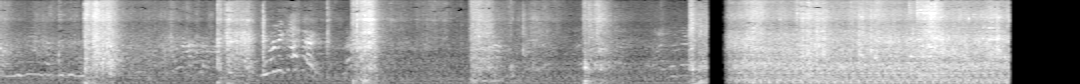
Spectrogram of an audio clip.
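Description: Workers' voices with a few sharp knocks. Then, after a sudden break, a drum concrete mixer's engine runs loudly and steadily with a fast even pulse.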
